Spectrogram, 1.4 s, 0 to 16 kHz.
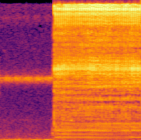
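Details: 3000W voltage stabilizer before repair: works and output rises, but harsh rapid buzz from power-on; relay chatters, suspected failed electrolytic capacitor leaving relay supply low, to be replaced (470 µF 50 V tried).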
